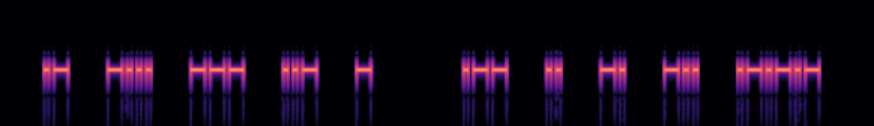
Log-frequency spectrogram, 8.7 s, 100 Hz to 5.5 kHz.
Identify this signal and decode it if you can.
Morse code, heard as a keyed tone, about 25 wpm, spaced as for 15 wpm, 600 Hz. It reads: ABOUT WIND.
